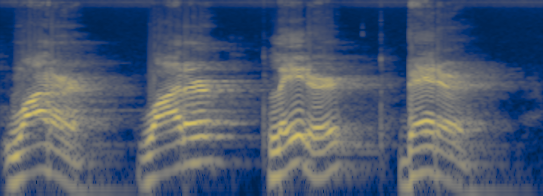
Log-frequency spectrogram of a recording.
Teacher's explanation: whenever we see t between two vowels we pronounce like d soft d · T between two vowels, we pronounce like D soft, soft D, okay? Whenever we see T between two vowels, we pronounce like D, D soft, water, water, later, better, right?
